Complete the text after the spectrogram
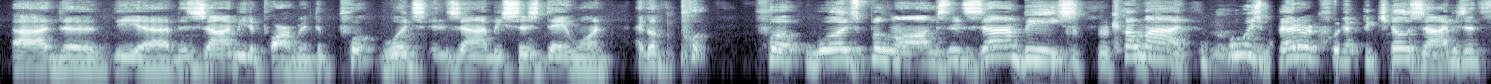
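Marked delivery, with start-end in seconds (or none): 5.0-11.0 retold insistent pleading. Re-enacting his campaign to the developers.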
